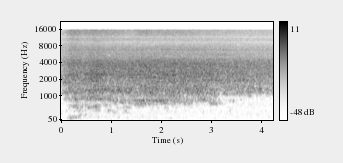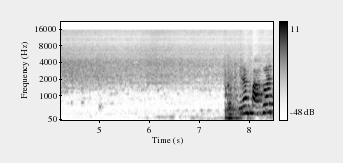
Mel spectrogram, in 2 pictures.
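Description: Spices for a Bengali fish curry tempering in hot oil, a steady hiss and sizzle that fades slightly over several seconds, then a louder burst of crackling frying near the end as more goes into the pan.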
